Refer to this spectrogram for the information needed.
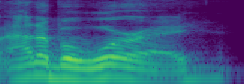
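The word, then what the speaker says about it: Adebawore: Are we even close with the pronunciation? – So Adebuwore, not bad bad at all.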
